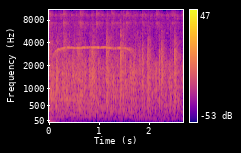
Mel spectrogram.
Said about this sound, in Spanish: Dale un aplauso al Rey y cree la palabra. Cree la palabra.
